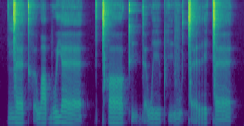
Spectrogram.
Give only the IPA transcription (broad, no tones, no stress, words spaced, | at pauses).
ŋ͡ǀɛkʰə̰ wɑbujɛː | ǀʰʌː kʼḭɡɛ̰ wiːpʰḭvṵ ǀɛ̰ri ǀɛ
